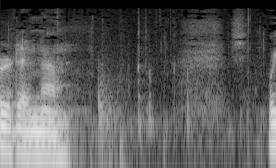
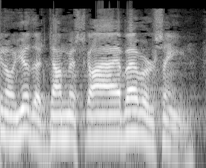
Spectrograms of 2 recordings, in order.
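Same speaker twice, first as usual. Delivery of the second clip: louder, higher, exasperated teasing jab at a friend; mock scolding; 4 semitones higher, 6 dB louder than usual. Telling his sponsor in the hole he's dumb, loud mock scolding. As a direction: tell him off with a grin, loud.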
